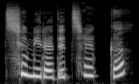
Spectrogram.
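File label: acceleration Line, Voice Line, Korean; Eternal Return; Garnet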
